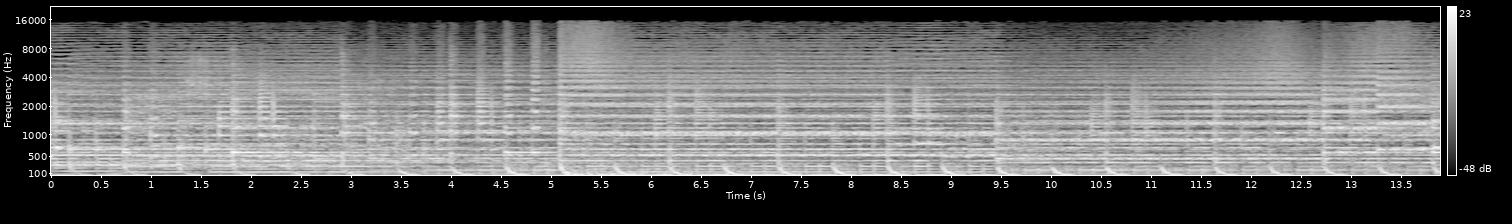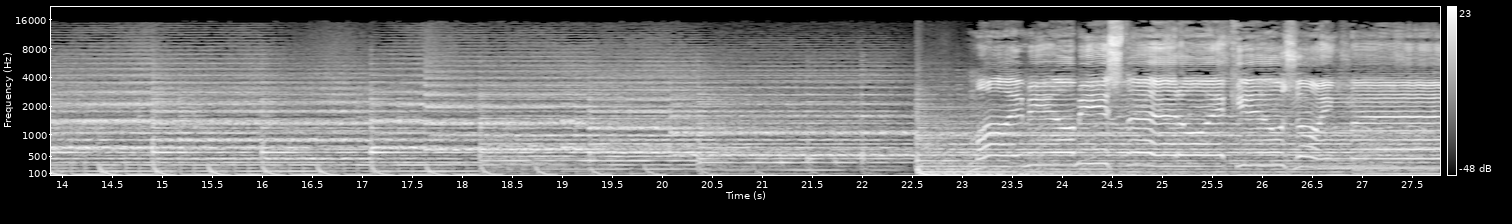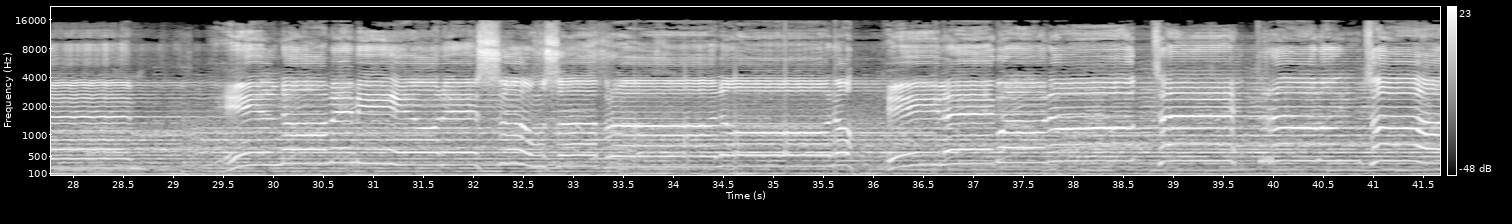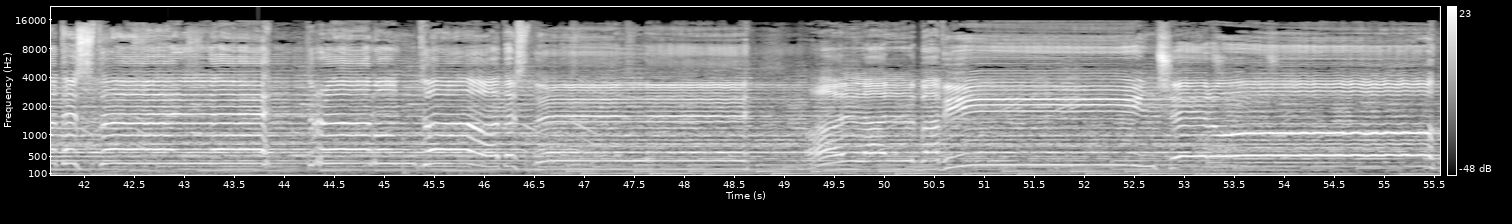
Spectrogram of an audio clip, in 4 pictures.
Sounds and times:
Music: 0.0 - 55.5.

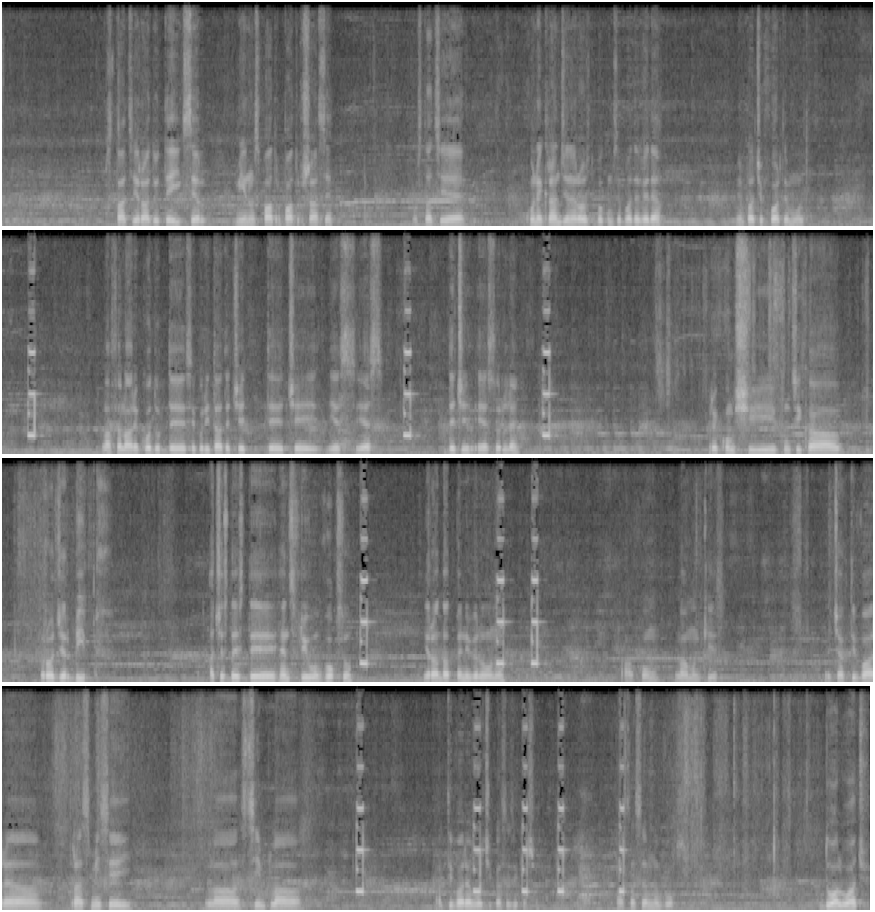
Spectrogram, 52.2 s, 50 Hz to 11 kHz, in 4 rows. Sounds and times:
Music: 0.0 - 52.2
Speech: 1.6 - 5.1, 6.2 - 7.1, 7.9 - 10.0, 11.0 - 12.2, 14.6 - 18.8, 19.8 - 21.0, 23.7 - 25.8, 26.7 - 27.8, 29.3 - 31.5, 32.5 - 33.8, 35.4 - 37.0, 38.5 - 41.2, 42.3 - 43.9, 45.7 - 49.6, 51.5 - 52.2.

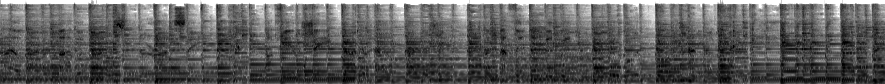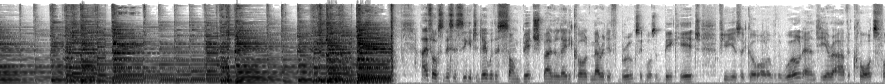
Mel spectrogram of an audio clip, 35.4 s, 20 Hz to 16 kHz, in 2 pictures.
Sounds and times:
Strum: 0.0 - 26.0
Speech: 26.1 - 35.4.

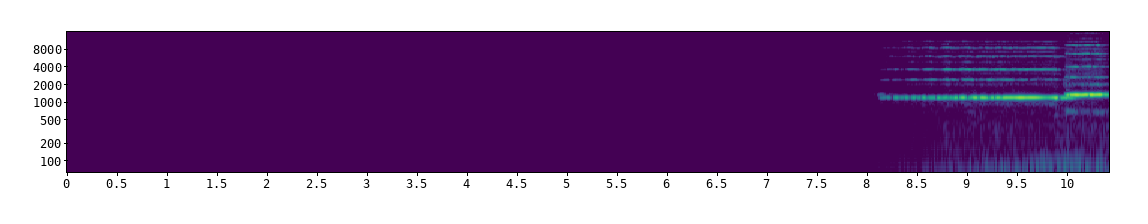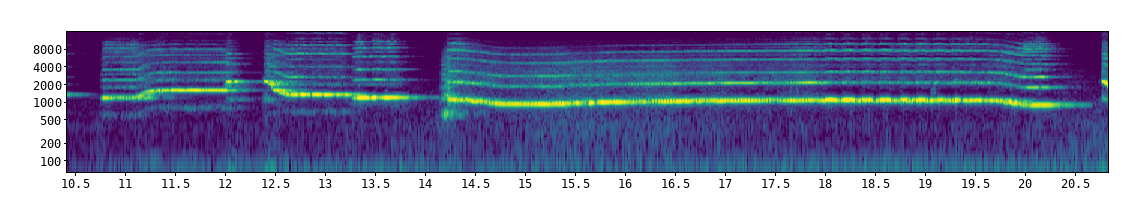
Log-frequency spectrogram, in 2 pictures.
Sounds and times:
Inside, small room: 8.0 - 20.8
Flute: 8.1 - 20.8.

